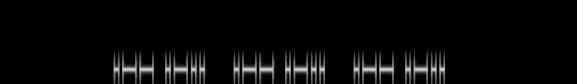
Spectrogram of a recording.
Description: Morse code, heard as a keyed tone, about 28 wpm, 700 Hz. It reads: WL WL WL
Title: Abbreviations Repeated 3x - 28wpm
